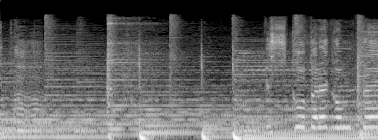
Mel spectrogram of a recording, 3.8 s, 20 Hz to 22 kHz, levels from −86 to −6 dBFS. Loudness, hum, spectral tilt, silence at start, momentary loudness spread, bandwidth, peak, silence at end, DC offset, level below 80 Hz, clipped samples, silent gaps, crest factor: -19 LUFS; none; -4.5 dB/octave; 0 s; 8 LU; 15.5 kHz; -2 dBFS; 0 s; under 0.1%; -24 dBFS; under 0.1%; none; 16 dB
